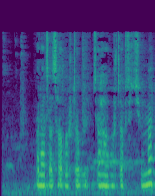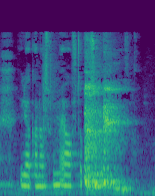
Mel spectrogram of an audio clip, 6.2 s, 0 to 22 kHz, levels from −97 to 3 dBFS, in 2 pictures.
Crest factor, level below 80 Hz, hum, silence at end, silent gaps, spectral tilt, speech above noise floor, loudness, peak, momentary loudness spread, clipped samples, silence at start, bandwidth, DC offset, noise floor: 20 dB; -50 dBFS; none; 0 s; none; -3.5 dB/octave; 24 dB; -23 LUFS; -4 dBFS; 13 LU; under 0.1%; 0.1 s; 11.5 kHz; under 0.1%; -48 dBFS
